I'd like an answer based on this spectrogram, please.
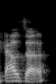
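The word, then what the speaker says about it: Baozi: is her name and you'll notice I call her both Bowa and bowy um so it's actually bowza the proper pronunciation for some reason uh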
